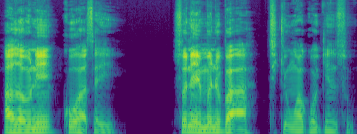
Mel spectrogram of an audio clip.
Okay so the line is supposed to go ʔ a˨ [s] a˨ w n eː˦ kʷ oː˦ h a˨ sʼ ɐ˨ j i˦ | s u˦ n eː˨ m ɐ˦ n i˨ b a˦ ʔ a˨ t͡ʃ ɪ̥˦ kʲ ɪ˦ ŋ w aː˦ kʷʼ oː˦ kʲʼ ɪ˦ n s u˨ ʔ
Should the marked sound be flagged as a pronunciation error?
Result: yes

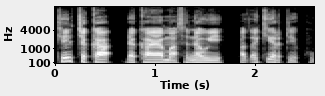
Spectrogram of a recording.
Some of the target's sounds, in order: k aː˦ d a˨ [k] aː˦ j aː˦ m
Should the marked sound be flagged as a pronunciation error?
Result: no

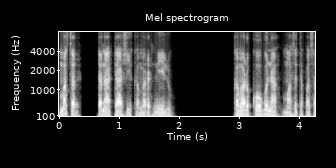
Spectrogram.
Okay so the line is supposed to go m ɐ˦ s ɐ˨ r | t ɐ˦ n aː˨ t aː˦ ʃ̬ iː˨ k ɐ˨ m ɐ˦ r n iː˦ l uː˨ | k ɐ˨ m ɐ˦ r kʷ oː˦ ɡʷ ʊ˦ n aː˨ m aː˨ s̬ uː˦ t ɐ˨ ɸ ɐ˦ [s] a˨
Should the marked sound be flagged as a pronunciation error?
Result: no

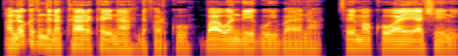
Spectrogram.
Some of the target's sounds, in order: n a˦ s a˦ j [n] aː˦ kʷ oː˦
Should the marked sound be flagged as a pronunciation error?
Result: yes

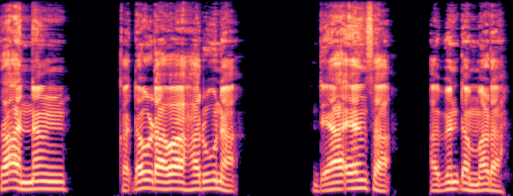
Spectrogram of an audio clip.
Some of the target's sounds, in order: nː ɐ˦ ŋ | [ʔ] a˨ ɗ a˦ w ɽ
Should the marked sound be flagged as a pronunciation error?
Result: yes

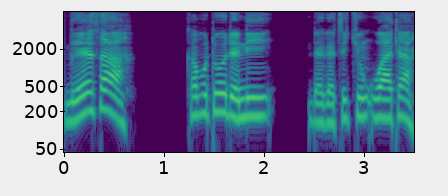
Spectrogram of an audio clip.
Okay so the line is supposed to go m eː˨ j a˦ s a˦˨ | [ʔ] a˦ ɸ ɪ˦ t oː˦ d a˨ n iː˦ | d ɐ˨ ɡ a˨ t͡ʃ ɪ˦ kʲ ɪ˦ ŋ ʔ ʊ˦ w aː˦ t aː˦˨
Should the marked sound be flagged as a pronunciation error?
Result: yes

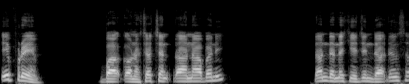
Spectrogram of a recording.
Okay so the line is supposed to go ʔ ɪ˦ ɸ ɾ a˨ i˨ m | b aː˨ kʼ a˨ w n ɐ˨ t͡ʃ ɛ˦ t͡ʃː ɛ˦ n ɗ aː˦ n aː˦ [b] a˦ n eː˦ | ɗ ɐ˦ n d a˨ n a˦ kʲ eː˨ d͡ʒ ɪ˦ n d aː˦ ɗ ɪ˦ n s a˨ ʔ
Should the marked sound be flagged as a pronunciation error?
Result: no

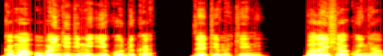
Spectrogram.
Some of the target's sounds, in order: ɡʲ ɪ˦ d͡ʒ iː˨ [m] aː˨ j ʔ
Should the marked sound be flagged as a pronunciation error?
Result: no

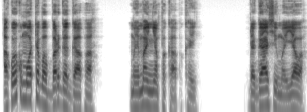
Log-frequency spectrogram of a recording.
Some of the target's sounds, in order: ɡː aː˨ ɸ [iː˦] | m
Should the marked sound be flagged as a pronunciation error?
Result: yes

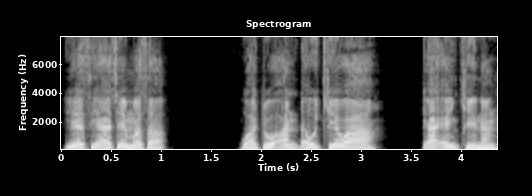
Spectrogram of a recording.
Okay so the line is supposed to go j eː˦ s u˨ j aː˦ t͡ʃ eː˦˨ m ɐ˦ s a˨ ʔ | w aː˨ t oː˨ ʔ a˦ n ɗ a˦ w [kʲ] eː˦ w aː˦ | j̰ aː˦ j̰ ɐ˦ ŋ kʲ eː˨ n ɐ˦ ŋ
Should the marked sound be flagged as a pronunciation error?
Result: no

